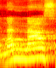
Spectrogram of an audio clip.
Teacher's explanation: نون مشدد غنہ ہوگا اور یہاں پر الف مدہ ہے، اور یہاں پر تا وقف مطلق کی علامت ہے، وقف کریں گے تو سین کا زیر سکون سے بدل جائے گا، تو پھر یہاں پر مد عارض وقفی ہوگا، اور اس میں طول، توسط، قصر تینوں جائز ہوتا ہے۔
